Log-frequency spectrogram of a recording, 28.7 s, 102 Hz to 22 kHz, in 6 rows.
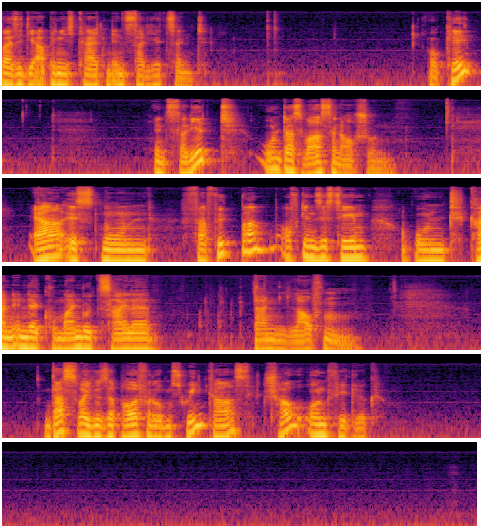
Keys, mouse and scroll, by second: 2.7 click.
